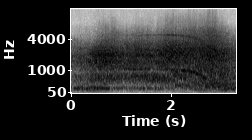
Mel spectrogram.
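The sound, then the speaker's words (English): A loud, steady helicopter engine roars overhead as it flies over a motorcade, a broad sustained drone that swells slightly and holds, with no voices present. “The Spectrum helicopter is overflying the motorcade. And the Spectrum Angels are patrolling the area.”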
